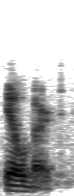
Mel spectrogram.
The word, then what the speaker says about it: Hilbert: Hilbert, spelled like Gilbert. Hilbert, pronounced like Gilbert.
